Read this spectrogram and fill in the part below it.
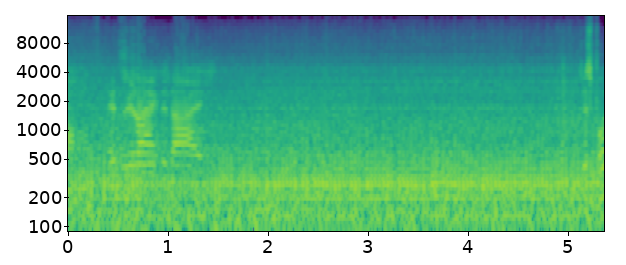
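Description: A Yamaha R1 motorcycle engine runs roughly in traffic as it sputters toward dying, producing a loud, dense, continuous rumble close to the mic, with a short tonal whine early on.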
